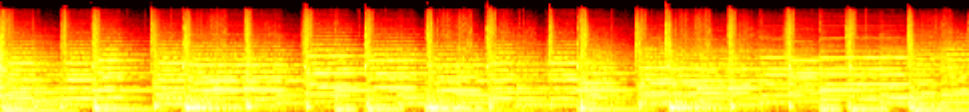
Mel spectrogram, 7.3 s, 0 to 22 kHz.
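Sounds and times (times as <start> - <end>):
Afro Cuban danzon rhythm section: 0.0 - 7.2.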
